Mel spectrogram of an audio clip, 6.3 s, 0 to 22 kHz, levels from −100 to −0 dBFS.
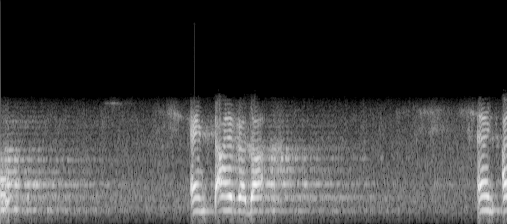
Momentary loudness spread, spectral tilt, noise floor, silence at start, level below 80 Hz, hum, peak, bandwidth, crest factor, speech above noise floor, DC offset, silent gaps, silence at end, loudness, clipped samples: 25 LU; -3.5 dB/octave; -44 dBFS; 0 s; -62 dBFS; none; 0 dBFS; 3.5 kHz; 18 dB; 31 dB; under 0.1%; none; 0 s; -15 LUFS; under 0.1%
